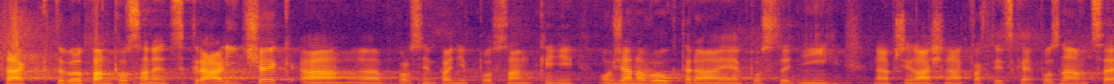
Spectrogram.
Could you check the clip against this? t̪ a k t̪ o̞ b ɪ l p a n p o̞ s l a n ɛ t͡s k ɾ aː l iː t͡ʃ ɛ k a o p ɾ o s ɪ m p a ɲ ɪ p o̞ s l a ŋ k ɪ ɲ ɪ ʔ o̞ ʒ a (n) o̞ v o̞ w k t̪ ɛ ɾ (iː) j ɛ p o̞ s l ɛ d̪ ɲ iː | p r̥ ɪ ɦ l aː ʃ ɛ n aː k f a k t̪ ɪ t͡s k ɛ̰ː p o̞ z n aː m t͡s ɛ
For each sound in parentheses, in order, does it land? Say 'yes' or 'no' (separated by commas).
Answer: yes, no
